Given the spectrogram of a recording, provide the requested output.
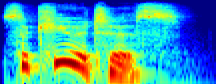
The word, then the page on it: circuitous: British English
